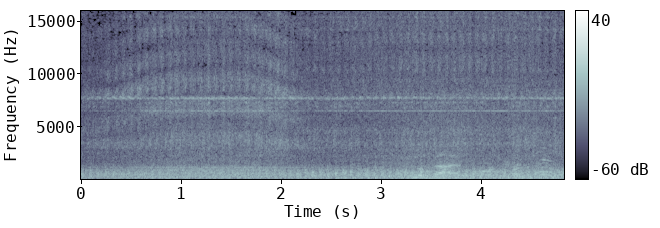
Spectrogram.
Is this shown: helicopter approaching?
yes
